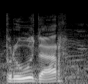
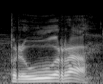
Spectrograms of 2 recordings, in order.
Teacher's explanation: Sonst in anderen schwäbischen Gemeinden Bruder und im Neudorferischen Brura. Das D wird zu R. · Shown in: second take · Deswegen nennt man das R-Rotation.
